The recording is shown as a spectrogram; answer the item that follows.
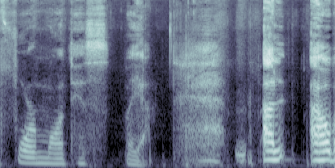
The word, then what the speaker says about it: Fomortiss: four more days but it's four mortis I don't know that are in the second syllable always trust me of four mortis not four mortis but yeah I'll I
